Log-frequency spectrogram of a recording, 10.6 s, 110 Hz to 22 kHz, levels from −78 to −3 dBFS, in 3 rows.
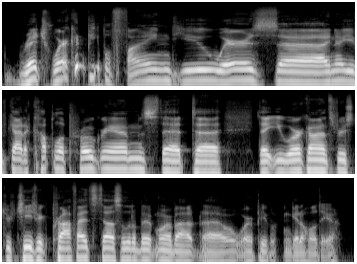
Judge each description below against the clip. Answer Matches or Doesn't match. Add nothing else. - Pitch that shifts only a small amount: Doesn't match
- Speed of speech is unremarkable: Doesn't match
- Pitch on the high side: Doesn't match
